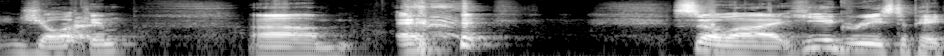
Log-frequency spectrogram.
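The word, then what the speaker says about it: Jehoiakim: I keep wanting to say Joaquin, like Joaquin Phoenix, but I know that's not it. It's closer to like Joachim.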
